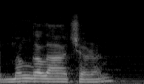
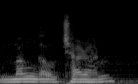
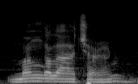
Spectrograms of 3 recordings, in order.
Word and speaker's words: Mangalacharan: Well, he does so at the beginning of his book, is the Mangalacharan, often mispronounced Mangalcharan. Mangalacharan, the auspicious invocation, which in although the work Chaitanya Charitamrita is a Bengali work interspersed with Sanskrit verses, basically in Bengali.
